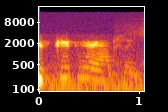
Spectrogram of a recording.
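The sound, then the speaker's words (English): A thin, band-limited phone voice breaks up in short choppy bursts, cutting in and out with brief gaps of near silence over about a second. “Your phone's a little sketchy, …. Can you hear me now?”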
